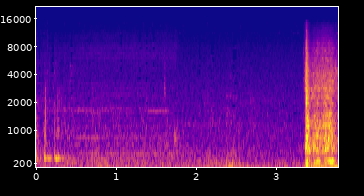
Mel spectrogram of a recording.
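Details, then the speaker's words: First start on a newly fitted Link Fury ECU after wiring fixes: it had failed to start until the crank-table fuel enrichment was set to 10%. Three quiet seconds, then it catches cleanly into a steady run; healthy start. "I just had it had 10% and then she fired right up so it took me a while to figure that out"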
